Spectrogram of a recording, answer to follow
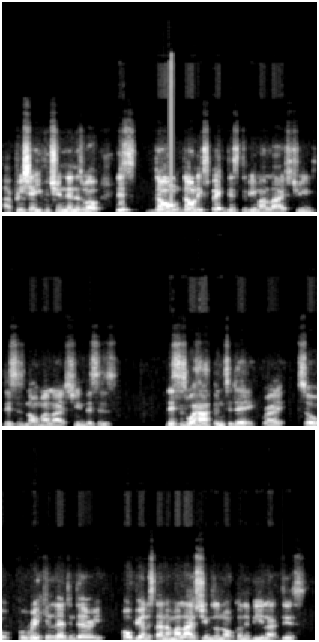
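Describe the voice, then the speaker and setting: His voice is mid-range and darkish, and he talks a little fast: a young British-accented fitness streamer from Norway who grew up in the UK. He chats laid-back on his live stream, answering comments and calling viewers bro and man. A laptop mic gives the recording a slightly dull lo-fi quality.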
